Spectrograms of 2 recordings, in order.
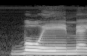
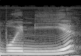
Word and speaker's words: boêmia: proparoxítonas amálgama andrógeno barbary boêmia e não boemia né como na música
